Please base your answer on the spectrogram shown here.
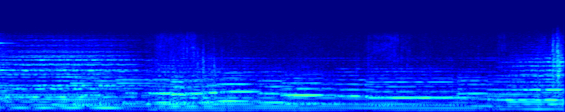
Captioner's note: uplifting music; cash rustling; uplifting music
